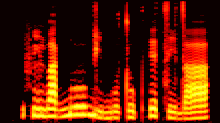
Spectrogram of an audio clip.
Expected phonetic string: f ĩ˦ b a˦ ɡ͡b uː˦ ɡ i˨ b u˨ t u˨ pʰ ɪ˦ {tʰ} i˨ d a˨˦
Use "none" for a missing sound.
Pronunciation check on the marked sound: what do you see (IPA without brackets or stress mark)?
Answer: t͡s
